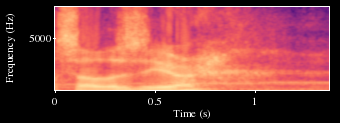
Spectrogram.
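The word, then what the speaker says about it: Salazir: all right s-a-l-a-z-i-r oh z-i-r i see well selazir it's a pleasure to have your company avengers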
